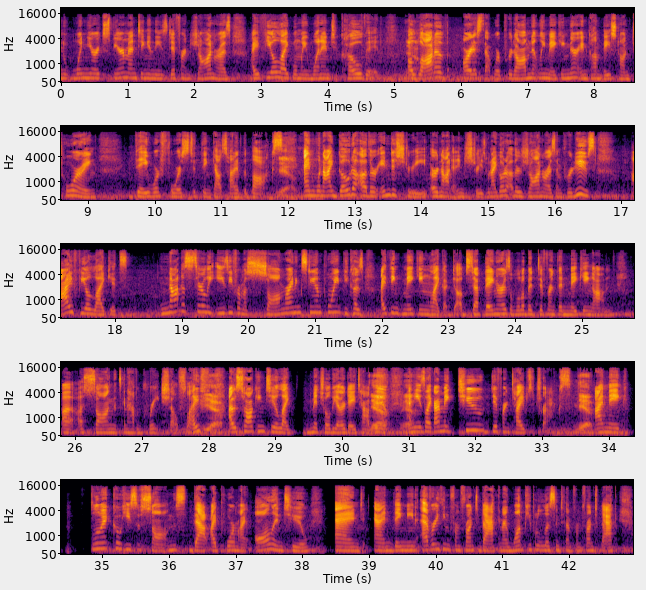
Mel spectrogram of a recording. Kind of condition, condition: setting, busy venue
